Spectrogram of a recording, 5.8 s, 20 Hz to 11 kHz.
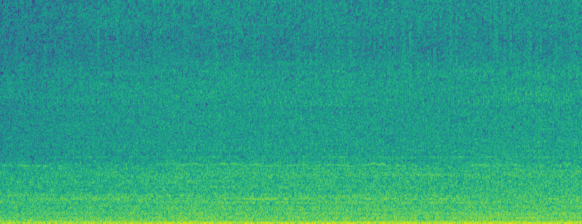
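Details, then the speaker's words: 1993 GMC Sonoma (S15) V6, 245,000 miles, idling after the distributor replacement fix: low, even rumble holding steady for six seconds with no lope, misfire or pulsing; a bottle on the engine shows no pulsation. "I mean, I can't even feel it pulsating. But 245,000 miles on this, but you know, things happen for a reason."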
